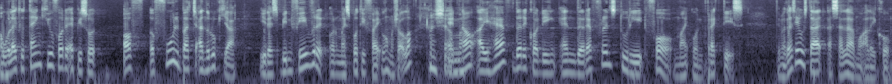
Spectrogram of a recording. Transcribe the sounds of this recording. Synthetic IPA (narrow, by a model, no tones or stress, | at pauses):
ajwudlajk̚tut̪ɛ̃ŋkʰjufɔdəɛpisodʔɔf | əfulbat͡ʃaʔãnɹukʰia | it̚hɛsbĩnfevəɾətɔ̃nmajspɔtifajʔokemaʃa̰ʔə̰lːɔaʃaɛ̃nːawʔa̰jɦɛvd̪əɹɛkʰɔdĩŋɛ̃nd̪əɾɛfɹə̃nstuɹidfɔmajʔõnpɹɛk̚tḭs | timəɡasiust̪at̚asalamɔ̰ʔa̰lekʰṵ̃m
